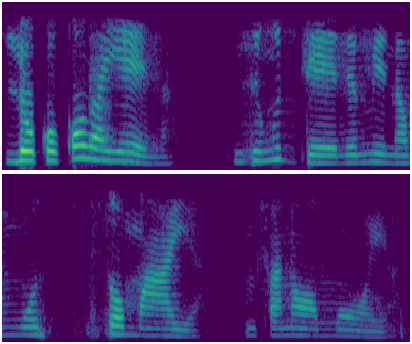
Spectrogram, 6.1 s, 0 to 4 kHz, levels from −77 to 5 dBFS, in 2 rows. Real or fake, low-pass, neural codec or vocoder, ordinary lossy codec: real; 3.6 kHz; none; AAC, 16 kbps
